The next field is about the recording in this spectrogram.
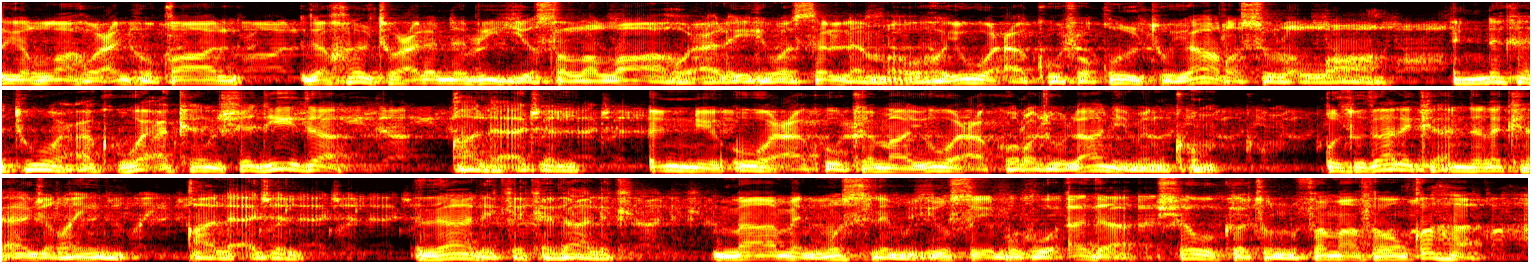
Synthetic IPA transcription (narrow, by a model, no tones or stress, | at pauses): ðɪjalˤːɑːɦʊʕanhʊqɑːl | d̪axalt̪ʕalanːabɪjːsˤɑlːɑlˤːɑːhʕalajhɪwasalːamʔa̰whjuːʕakufɑqʊlt̪jaːɾˤɑsuːlɑlˤːɑːh | ʔɪnːakat̪uːʕa̰kwa̰ʕkanʃad̪iːd̪a | qɑːla̰ʔa̰d͡ʒalʔɪnːiʔuːʕakukamajuːʕakɾˤɑd͡ʒʊlaːnimɪnkʰʊ̰m | qʊlt̪ðaːlɪkaʔa̰nːalakaʔad͡ʒɾˤejnqɑːla̰ʔa̰d͡ʒa̰l | ðaːlɪkakaðaːlɪkmamɪnmʊslɪmjʊsˤiːbʊhʊʔaða̰ʃawkafamafawqʊɦa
